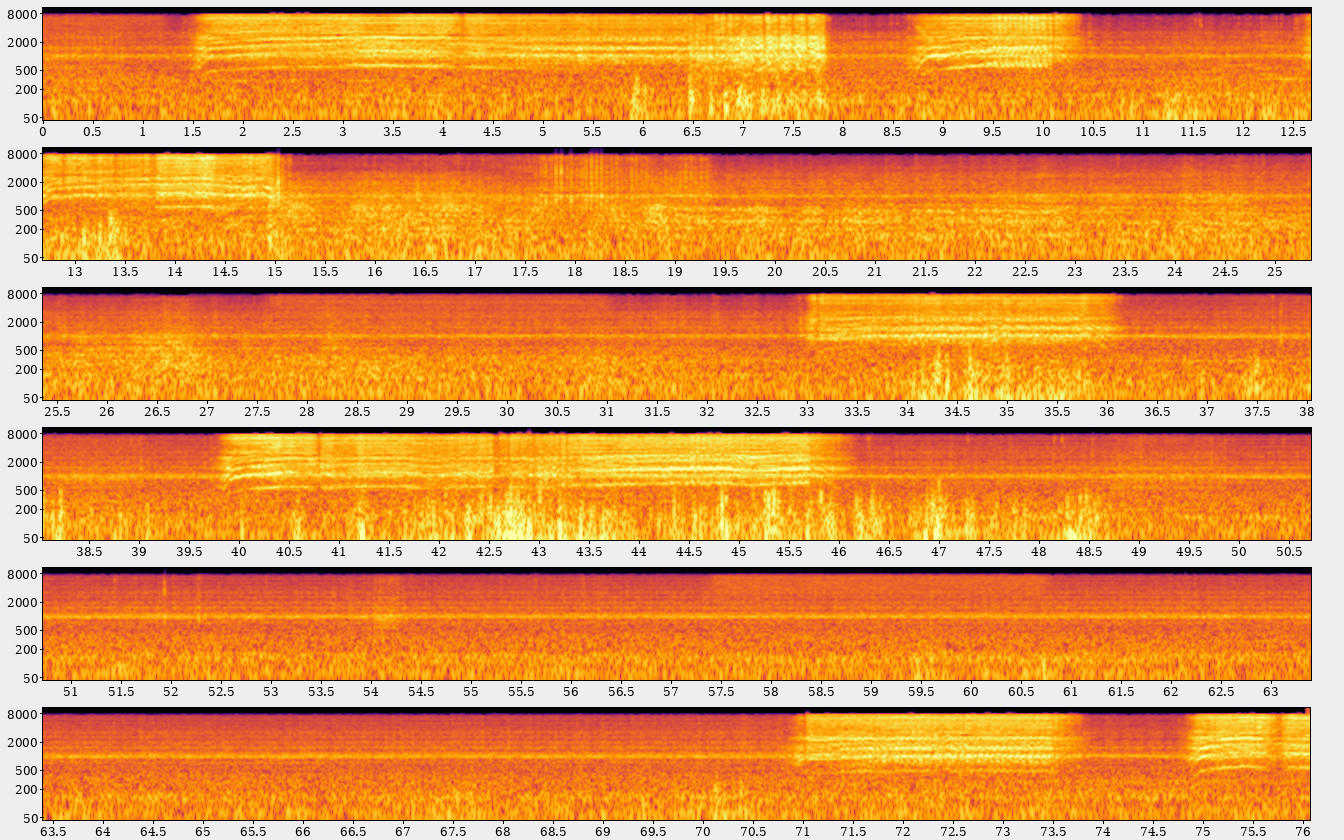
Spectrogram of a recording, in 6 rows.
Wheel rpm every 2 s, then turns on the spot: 40, 160, 160, 130, 90, 20, 90, 90, 20, 20, 0, 0, 0, 0, 0, 0, 60, 140, 0, 20, 150, 160, 140, 10, 10, 0, 0, 0, 0, 0, 0, 0, 0, 0, 0, 60, 120, 80.
16-20 48-50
